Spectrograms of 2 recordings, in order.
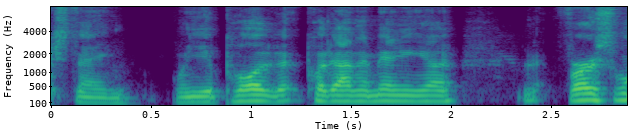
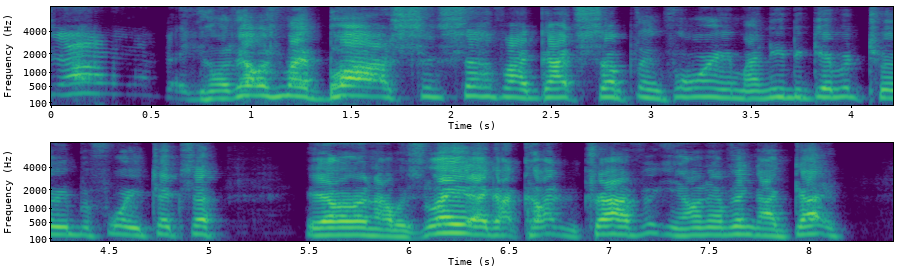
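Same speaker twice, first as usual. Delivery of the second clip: mock-angry man voice, much higher pitch; 7 semitones higher than usual. Retelling a man stopped out on the airport tarmac; imitating an angry man. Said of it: "he's all pissed off".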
